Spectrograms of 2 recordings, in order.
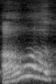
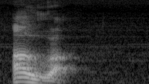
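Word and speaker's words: hour: これがありますこれよくアワーって読む人もいるんですけど正式な発音はアウワーになりますぜひこちらの 327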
